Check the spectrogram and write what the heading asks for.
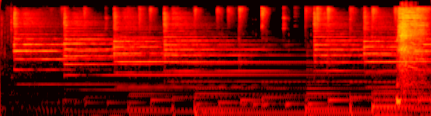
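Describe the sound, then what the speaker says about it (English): Bell chimes from the visual novel game Katawa Shoujo ring out as the school bell, a sustained run of tolling tones sounding clearly and alone, with a brighter swell near the end. "the bells cry out, ending the torment"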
